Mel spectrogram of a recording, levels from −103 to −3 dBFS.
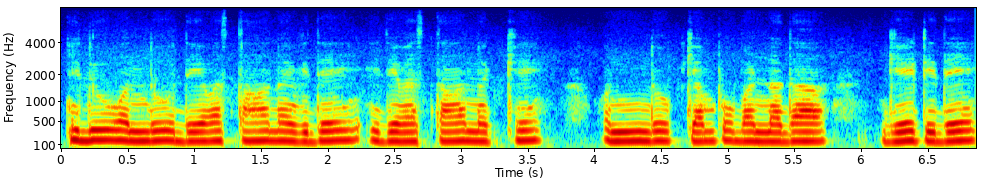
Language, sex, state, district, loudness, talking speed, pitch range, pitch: Kannada, male, Karnataka, Bidar, -14 LUFS, 85 wpm, 150-160 Hz, 155 Hz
